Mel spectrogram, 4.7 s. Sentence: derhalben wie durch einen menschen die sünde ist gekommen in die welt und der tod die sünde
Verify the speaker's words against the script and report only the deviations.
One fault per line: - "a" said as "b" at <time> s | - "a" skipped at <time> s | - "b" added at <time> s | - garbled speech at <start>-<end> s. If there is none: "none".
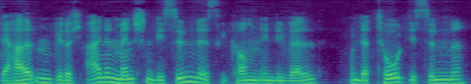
none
